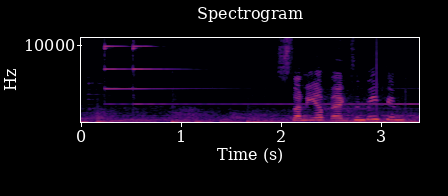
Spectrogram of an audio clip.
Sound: bell dinging

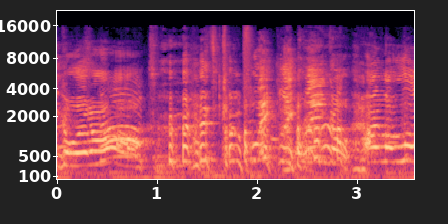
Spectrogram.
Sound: laughs

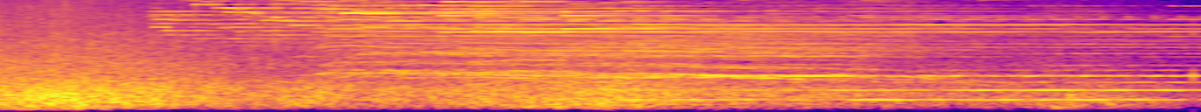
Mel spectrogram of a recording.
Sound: children cheering

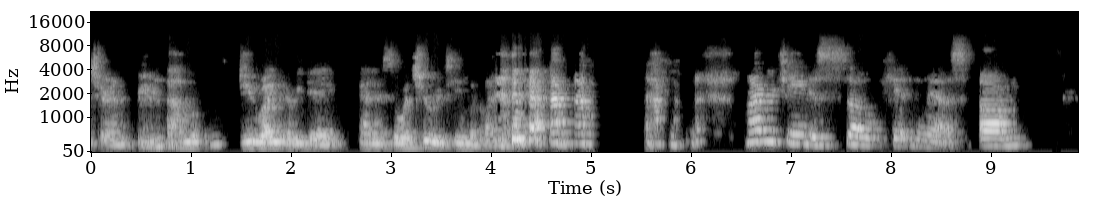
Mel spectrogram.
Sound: laughter

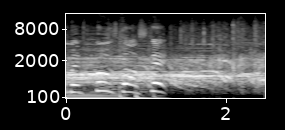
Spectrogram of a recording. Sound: cheering, applause

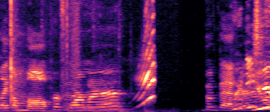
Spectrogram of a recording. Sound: record zips sound

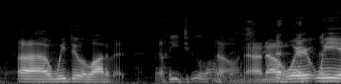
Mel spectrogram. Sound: laughing

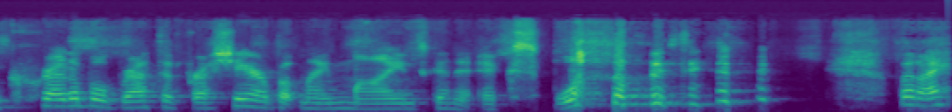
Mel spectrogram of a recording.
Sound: chuckles

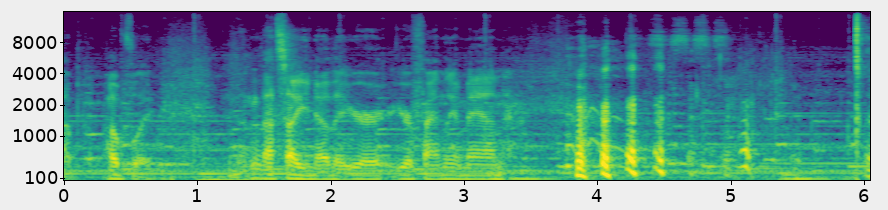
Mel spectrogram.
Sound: laughs

